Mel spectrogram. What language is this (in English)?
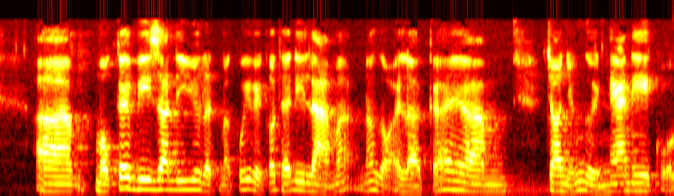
Vietnamese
